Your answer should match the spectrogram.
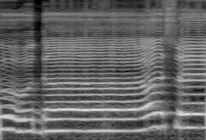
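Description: A woman singing a Rajasthani folk bhajan solo, drawing out one syllable as a long held note that dips at first, holds steady for about a second, then slides up before a short break and the next note.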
